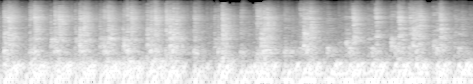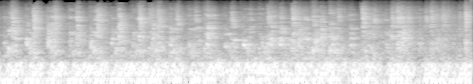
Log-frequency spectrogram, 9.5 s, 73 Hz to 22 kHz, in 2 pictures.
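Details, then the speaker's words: Jeep CJ7 258 inline-six, fired up after fuel added: even, steady low idle with regular firing pulses, no knocks or misses, about 50 oil pressure at idle; normal idle. "Almost 50. Not bad. Not bad. 50 is pretty good for idling 258."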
